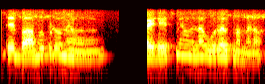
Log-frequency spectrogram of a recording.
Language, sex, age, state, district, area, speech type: Telugu, male, 30-45, Andhra Pradesh, Konaseema, urban, conversation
